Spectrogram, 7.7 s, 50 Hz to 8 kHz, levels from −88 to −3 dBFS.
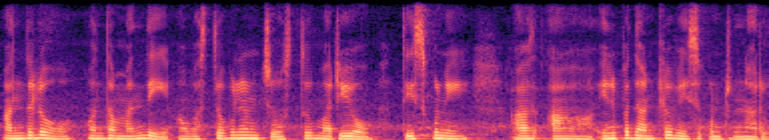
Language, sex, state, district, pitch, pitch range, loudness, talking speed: Telugu, female, Telangana, Hyderabad, 150 Hz, 140-160 Hz, -14 LUFS, 95 wpm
